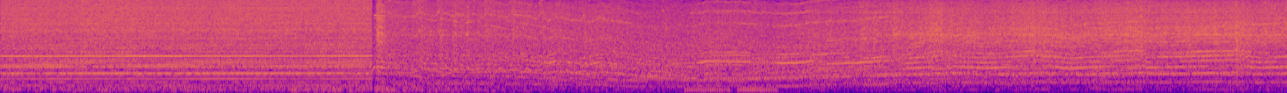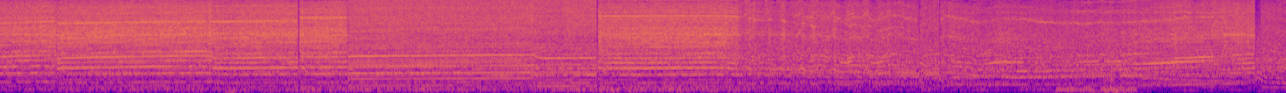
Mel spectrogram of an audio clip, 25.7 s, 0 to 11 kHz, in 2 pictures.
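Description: F1 racing video game cars, a Mercedes among them, roar down the Miami straight with loud, continuous high-revving engines whose pitch sweeps up and down as the pack passes, with no voices over them.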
